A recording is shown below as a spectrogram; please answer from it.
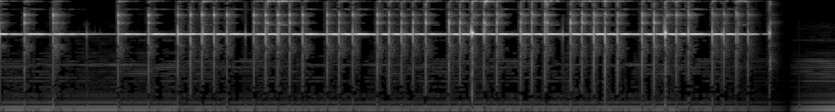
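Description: Small metal bells jingling. A few separate shakes come first, then a short gap and a fast, irregular run of jingles over a steady high ring, which stops suddenly just before the end.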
